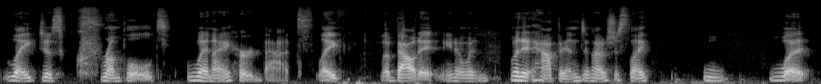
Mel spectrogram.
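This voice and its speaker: A woman's voice: low voice, fairly even intonation, a little slow, gravelly, slightly rough. A woman in her late thirties or forties talking candidly as a podcast guest, laughing often and acting out her own past remarks. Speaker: guest, veterinary technician and ER manager. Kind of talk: conversational podcast interview.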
